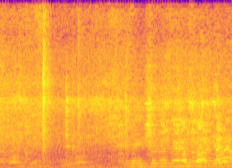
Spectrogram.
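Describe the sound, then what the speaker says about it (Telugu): Spices tempering in hot oil for dal in a home kitchen crackle and sizzle steadily, swelling louder toward the end, with faint stirring and no talk. "పప్పుకు పోపు పెడతాంది"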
